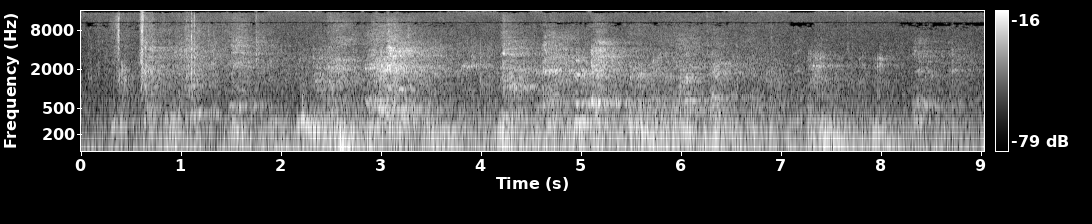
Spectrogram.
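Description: A man speaks calmly in an echoing hall.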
